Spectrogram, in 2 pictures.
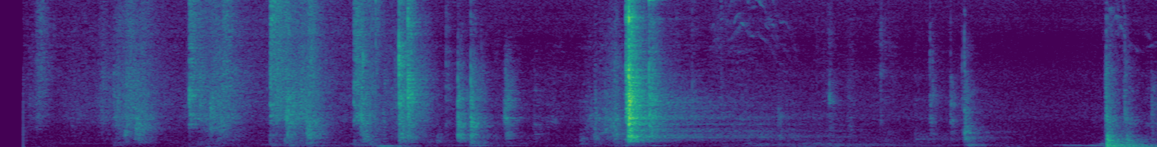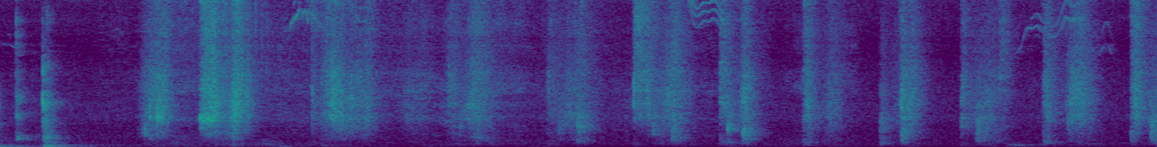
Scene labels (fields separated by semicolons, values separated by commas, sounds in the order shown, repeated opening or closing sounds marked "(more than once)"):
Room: hallway, living room; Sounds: footsteps, door (more than once)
